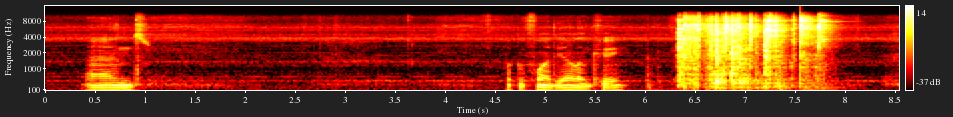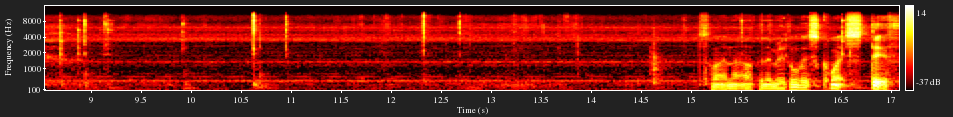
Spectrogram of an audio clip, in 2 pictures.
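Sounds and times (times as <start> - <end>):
small metal tools clattering: 6.3 - 8.0.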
